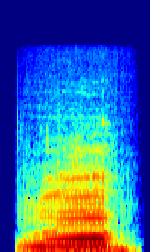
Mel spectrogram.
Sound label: cow moo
